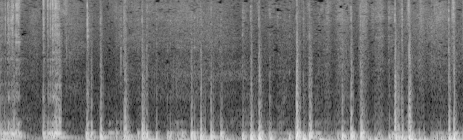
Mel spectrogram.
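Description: Long nails and fingertips rapidly scratch and tap on the rounded metal mesh grille of a black microphone with a hollow head. The result is a dense, irregular run of deep, boomy thumps and rumbling scrapes, with sharp, brief clicks that flash up into bright highs.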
